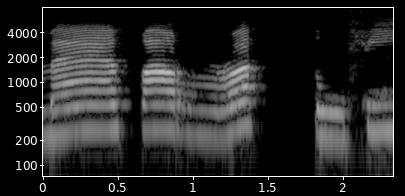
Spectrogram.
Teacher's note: langsung diidghamkan ke ta, kemudian tu-nya pendek. Jadi langsung ma farrattu fi, ya, enggak ada qalqalah ya.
